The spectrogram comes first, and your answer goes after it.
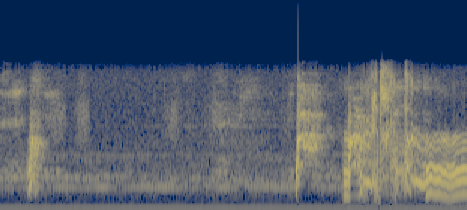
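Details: Peanut, a Chihuahua, attacks and argues with the camera: a single bark, a lull, then a loud burst of snappy barks running into a long, quavering, tonal grumble.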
